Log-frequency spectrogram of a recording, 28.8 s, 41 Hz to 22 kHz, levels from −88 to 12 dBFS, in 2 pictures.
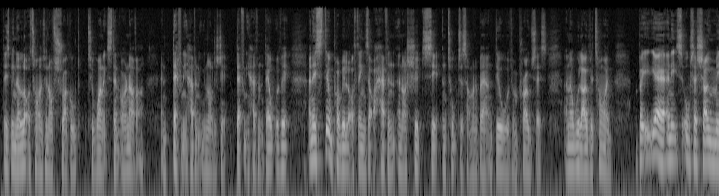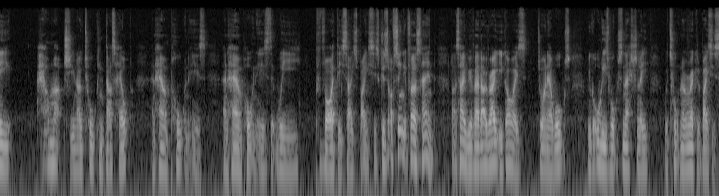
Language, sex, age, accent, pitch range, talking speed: English, male, 30-49, British, 95-115 Hz, 235 wpm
